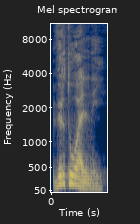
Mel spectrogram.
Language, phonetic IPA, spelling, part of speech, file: Russian, [vʲɪrtʊˈalʲnɨj], виртуальный, adjective, Ru-виртуальный.ogg
- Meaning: virtual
